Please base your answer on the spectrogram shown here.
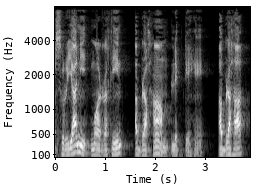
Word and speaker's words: ابرہا: مورخین ابراہام لکھتے ہیں۔ ابرہا غالباً اسی کا حبشی تلفظ ہے کیونکہ عربی میں تو اس کا تلفظ ابراہیم ہے۔ یہ شخص رفتہ رفتہ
